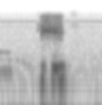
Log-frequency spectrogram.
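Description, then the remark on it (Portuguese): A single short cat meow, fairly loud, standing alone against a quiet background hum for about a third of a second. “É um gato.”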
